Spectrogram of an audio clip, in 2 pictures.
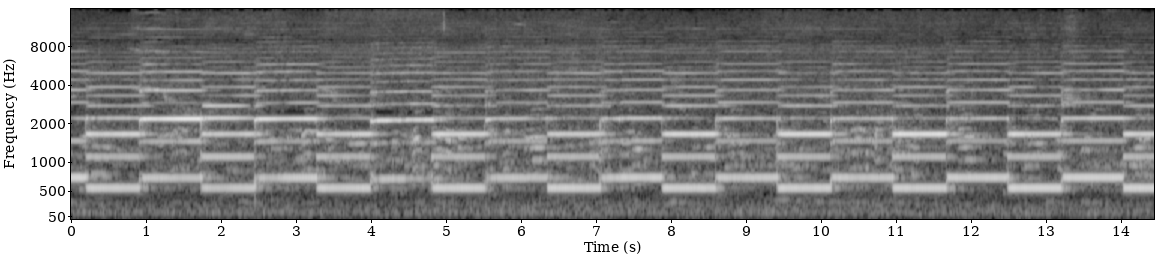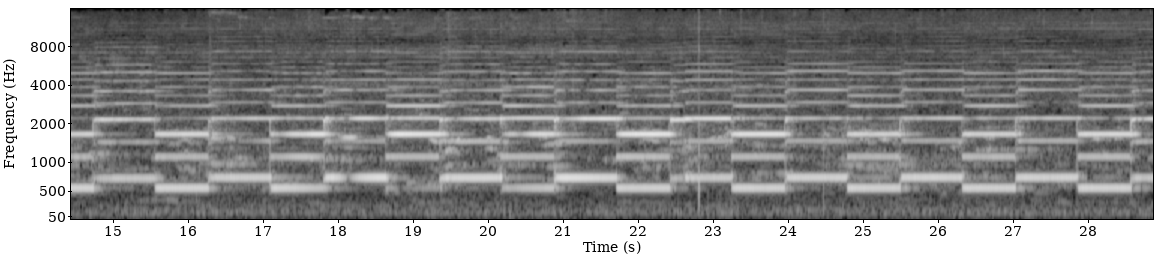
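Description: Railway level-crossing warning alarm sounding its two alternating tones over and over, steadily. It is the signal that a train is approaching the crossing.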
